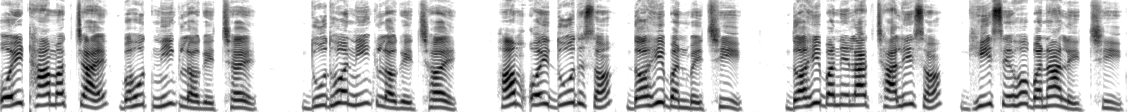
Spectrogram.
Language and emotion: Maithili, neutral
